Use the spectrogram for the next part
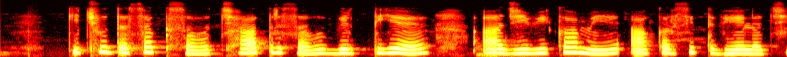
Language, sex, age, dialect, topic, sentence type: Maithili, female, 36-40, Southern/Standard, banking, statement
